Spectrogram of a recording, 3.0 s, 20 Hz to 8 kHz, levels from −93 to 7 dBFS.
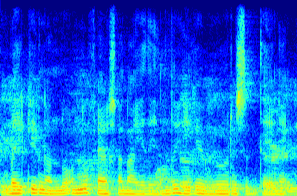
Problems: constant background noise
